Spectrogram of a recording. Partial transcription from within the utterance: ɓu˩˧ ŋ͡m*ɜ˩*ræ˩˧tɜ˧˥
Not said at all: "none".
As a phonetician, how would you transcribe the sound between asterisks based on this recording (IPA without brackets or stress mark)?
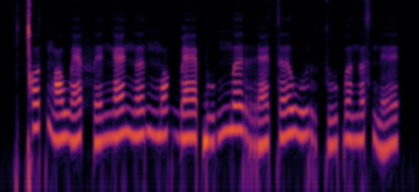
ɜ˥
